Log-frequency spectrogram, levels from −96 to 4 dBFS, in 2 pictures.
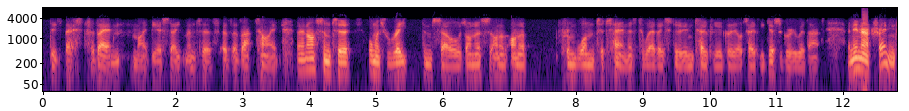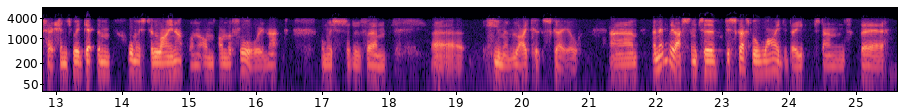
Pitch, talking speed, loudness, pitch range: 95 Hz, 200 wpm, -23 LUFS, 90-115 Hz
